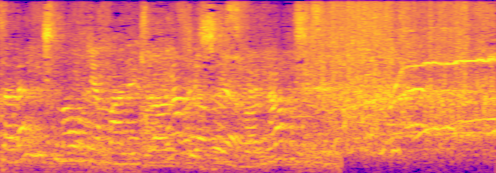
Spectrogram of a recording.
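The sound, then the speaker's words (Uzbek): Participants in an online video meeting clap in applause. A steady patter of hands runs beneath overlapping voices and chatter. “Video yig'inining boshqa ko'plab ishtirokchilari talaba qizning so'zlarini qarsak bilan qutlashgani aks etgan.”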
